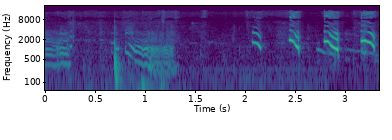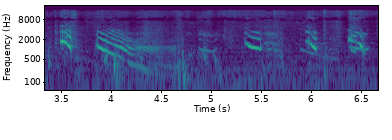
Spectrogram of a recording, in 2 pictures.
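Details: Pekingese puppy outdoors early in the morning, romping around. Short high whimpers and yips repeated almost three times a second, each sliding up then down, with a low steady hum beneath.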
